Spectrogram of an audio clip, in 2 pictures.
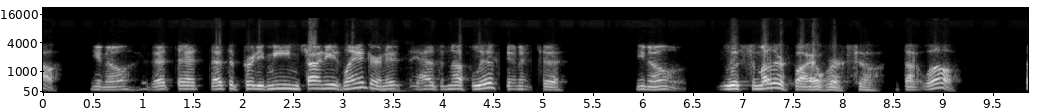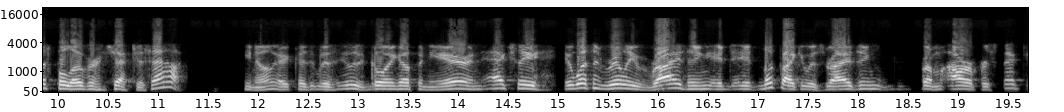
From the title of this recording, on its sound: Listener Call In Show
